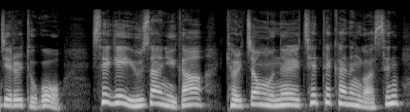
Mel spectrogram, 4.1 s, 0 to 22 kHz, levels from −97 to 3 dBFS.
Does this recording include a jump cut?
no; 0 cuts

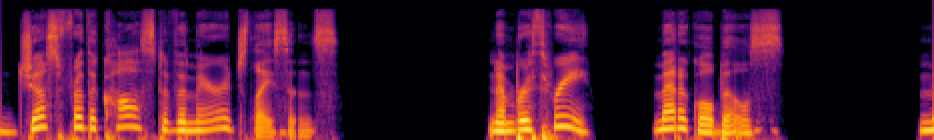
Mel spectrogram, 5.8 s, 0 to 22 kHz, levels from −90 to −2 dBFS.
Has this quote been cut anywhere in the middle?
no; 0 cuts

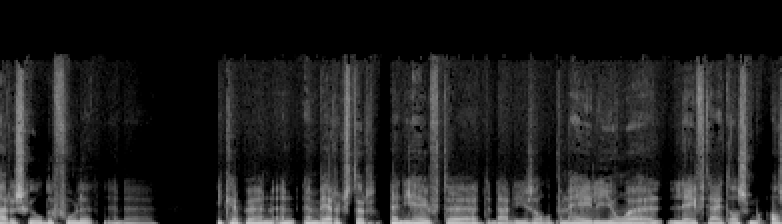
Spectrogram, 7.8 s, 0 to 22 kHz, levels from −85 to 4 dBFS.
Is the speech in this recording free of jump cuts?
no; 1 cut; at 3.8 s

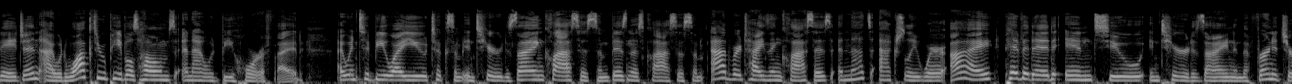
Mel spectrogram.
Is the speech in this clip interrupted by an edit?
yes; 1 cut; at 10.0 s

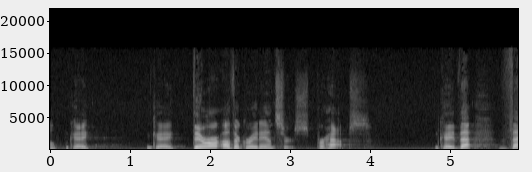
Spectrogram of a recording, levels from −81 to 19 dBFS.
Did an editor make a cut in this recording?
yes; 1 cut; at 1.7 s

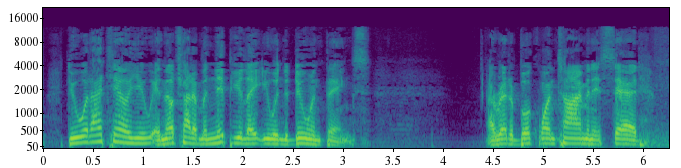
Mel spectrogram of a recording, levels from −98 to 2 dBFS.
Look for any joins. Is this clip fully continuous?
yes; 0 cuts

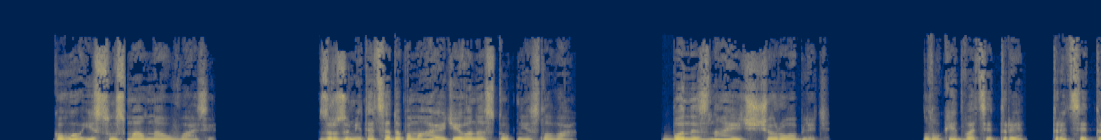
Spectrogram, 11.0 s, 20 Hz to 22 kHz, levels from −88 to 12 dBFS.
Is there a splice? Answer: no; 0 cuts

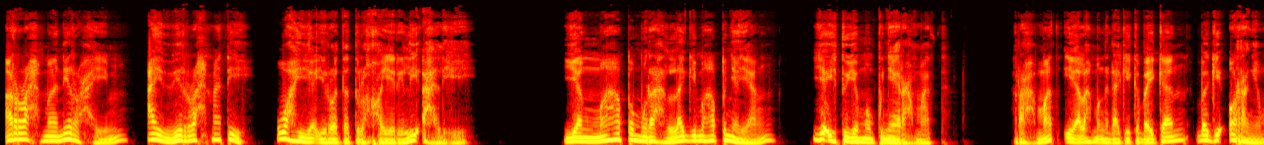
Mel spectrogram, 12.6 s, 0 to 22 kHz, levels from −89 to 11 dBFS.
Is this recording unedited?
yes; 0 cuts

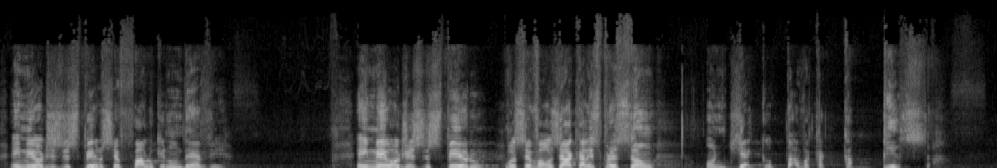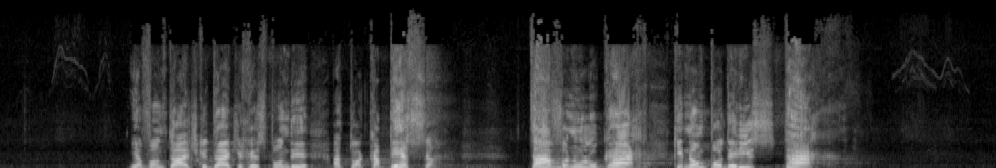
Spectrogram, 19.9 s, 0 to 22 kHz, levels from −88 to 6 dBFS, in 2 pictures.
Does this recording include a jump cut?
yes; 1 cut; at 5.0 s

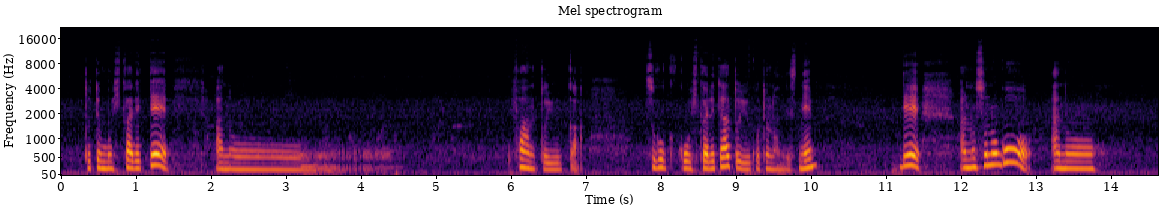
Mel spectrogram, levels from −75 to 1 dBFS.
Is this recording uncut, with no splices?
yes; 0 cuts

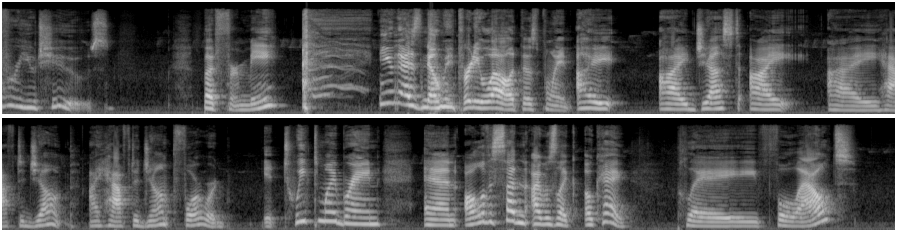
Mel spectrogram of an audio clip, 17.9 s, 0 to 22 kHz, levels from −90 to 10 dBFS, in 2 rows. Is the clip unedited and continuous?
no; 3 cuts; at 5.7 s, 9.7 s, 11.5 s

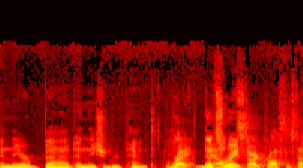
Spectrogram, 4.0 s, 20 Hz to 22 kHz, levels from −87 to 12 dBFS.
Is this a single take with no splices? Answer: no; 1 cut; at 2.6 s

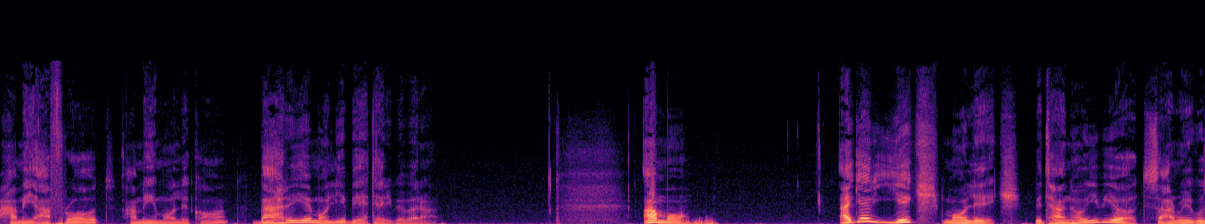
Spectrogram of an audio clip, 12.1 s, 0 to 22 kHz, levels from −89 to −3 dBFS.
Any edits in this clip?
yes; 1 cut; at 2.5 s

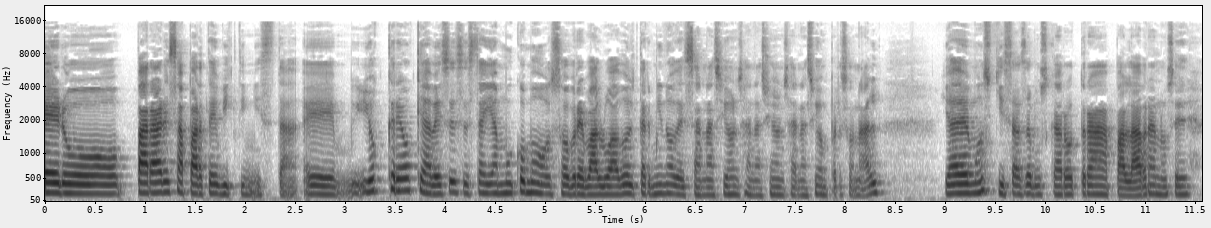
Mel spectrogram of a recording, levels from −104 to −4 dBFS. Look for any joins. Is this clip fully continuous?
yes; 0 cuts

